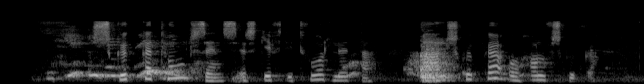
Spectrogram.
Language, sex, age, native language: Icelandic, female, 30-39, Icelandic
